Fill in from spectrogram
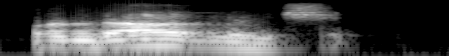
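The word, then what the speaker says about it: Bogdanović: How you say his name? – Bogdanovich.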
